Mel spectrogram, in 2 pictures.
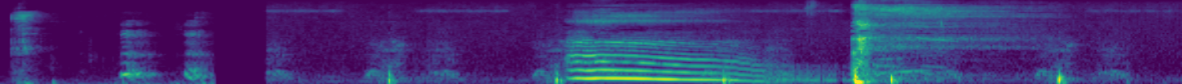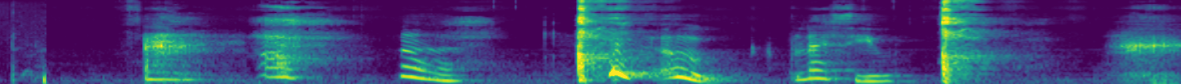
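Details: Infant sneezing repeatedly: about three sharp, explosive bursts between the infant's cooing and soft adult voices.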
